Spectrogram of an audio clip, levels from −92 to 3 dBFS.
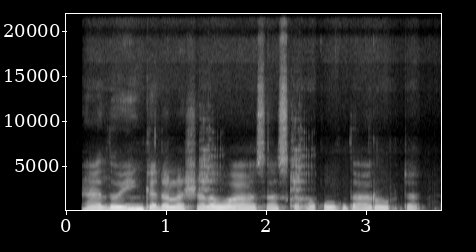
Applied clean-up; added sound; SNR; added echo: none; Burping, eructation; 19 dB; none.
